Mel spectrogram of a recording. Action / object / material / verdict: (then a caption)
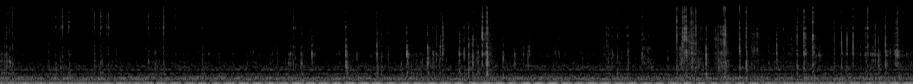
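tap / soft plastic wipes pouch with rigid plastic lid / plastic / none. A hand-sized soft plastic pouch of makeup remover wipes, apparently full, with a rigid white plastic flip lid, is held up and tapped with short fingernails and fingertips on the lid and pouch. Quick, uneven clicks and soft crinkly taps keep up continuously over a steady low hum, with brighter, sharper ticks now and then.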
